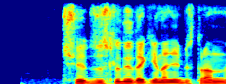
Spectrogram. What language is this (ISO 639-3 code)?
rus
